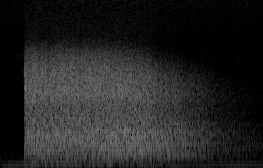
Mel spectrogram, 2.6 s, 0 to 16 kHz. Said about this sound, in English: a few feet away is a pile of sandbags into which somebody's going to fire a 9mm Sterling gun now.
